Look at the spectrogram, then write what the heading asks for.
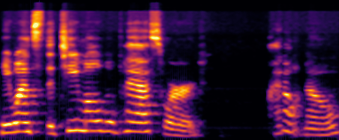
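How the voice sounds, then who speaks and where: A woman with an American accent speaks at a fairly slow pace, her fairly high pitch carried by lively intonation. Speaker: vlogger. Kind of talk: casual live stream chat. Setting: live stream.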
